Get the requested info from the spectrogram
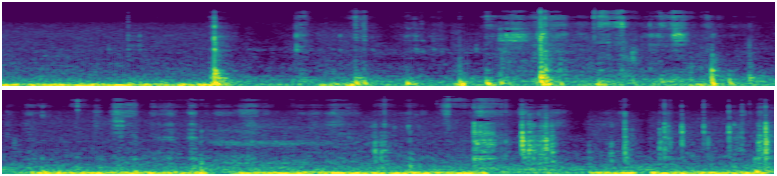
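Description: Handling noise of a USB cable and its plug being brought to a laptop's USB port: scattered light clicks, taps and scrapes over a low rumble.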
